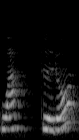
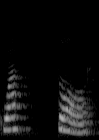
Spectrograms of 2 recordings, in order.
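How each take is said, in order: First: The word ends with the sounds 'tro'. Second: The word ends with the sounds 'tor'. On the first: The speaker calls it wrong. "it's not quattro" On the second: The speaker calls it right. "it's quattor"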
